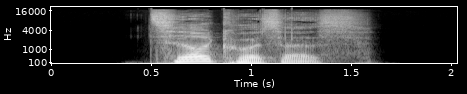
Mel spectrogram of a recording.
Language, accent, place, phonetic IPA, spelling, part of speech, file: German, Germany, Berlin, [ˈt͡sɪʁkʊsəs], Zirkusses, noun, De-Zirkusses.ogg
- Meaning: genitive singular of Zirkus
